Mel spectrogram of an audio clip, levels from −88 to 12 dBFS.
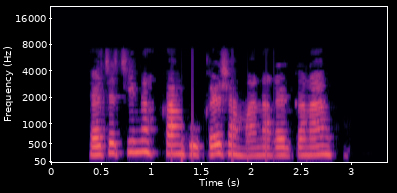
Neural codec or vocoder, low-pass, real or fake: none; 7.2 kHz; real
